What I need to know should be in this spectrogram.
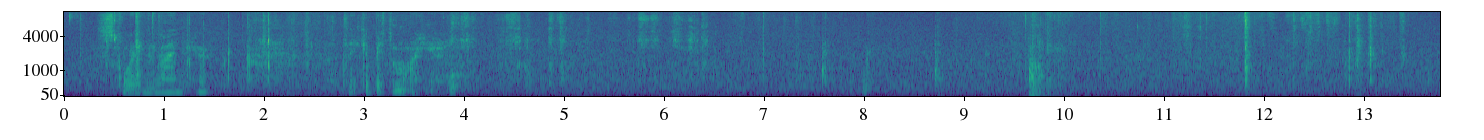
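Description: Paper rustles and scrapes under hands on a table.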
